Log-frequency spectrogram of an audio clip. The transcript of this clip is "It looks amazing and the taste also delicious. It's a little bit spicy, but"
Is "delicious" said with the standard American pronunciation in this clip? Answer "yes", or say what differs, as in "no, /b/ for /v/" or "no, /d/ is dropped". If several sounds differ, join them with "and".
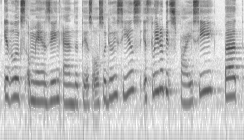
no, /ʃ/ is dropped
